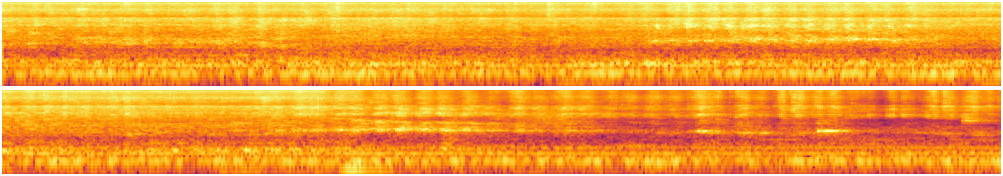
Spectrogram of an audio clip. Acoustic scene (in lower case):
restroom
